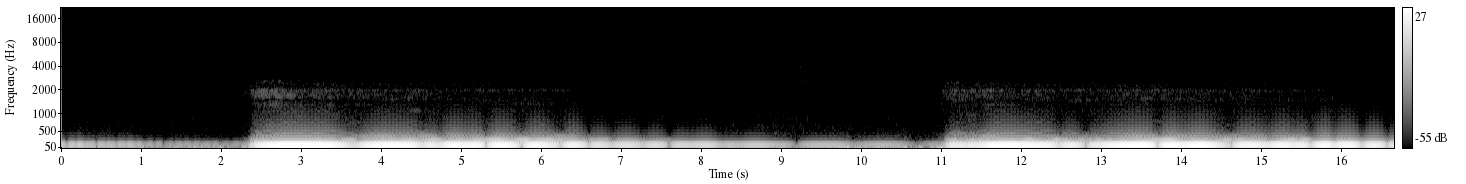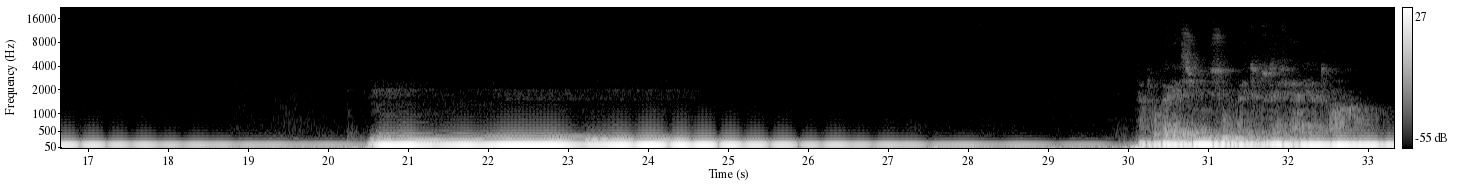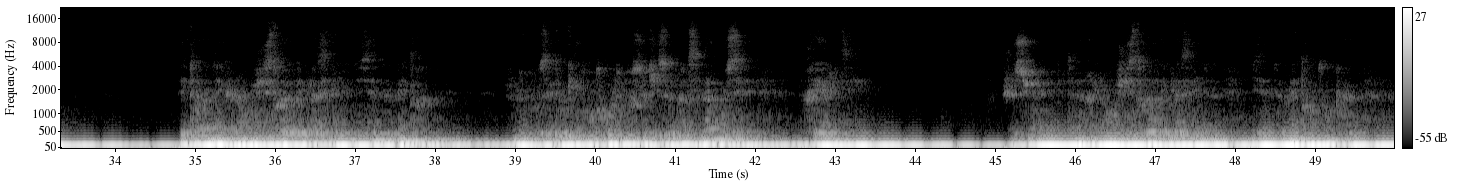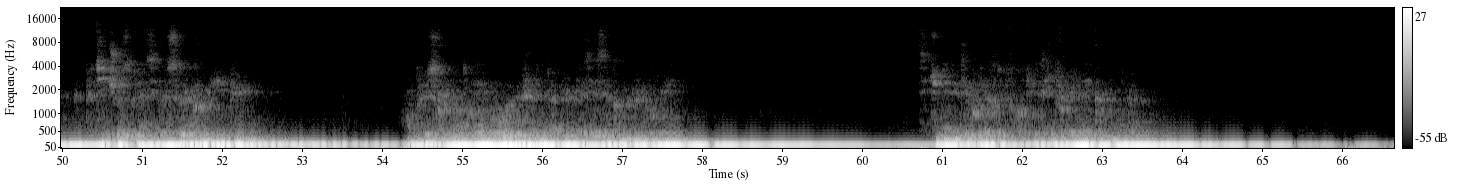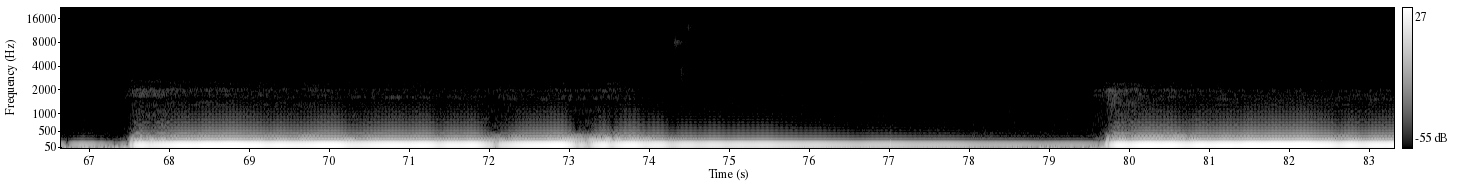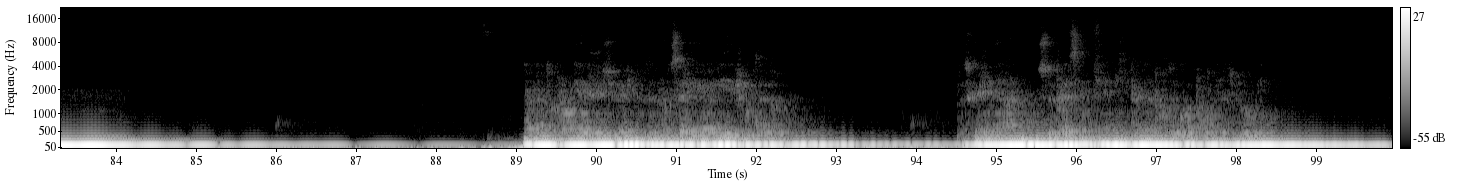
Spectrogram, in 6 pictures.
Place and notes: {"title": "Vielsalm, Belgique - Reverb in a mine tunnel", "date": "2018-10-06 08:30:00", "description": "/!\\ Be careful, extra loud sound /!\\ Into an underground mine, I discovered a round tunnel. This one has an evocative reverb. When talking into the tunnel, it produces loud reverb on the walls and the ceiling. I'm talking and saying uninteresting sentences, it's only in aim to produce the curious sound. It's very near to be impossible to understand what I say, the sound is distorted, the low-pitched frequencies are reinforced.", "latitude": "50.27", "longitude": "5.90", "altitude": "521", "timezone": "Europe/Brussels"}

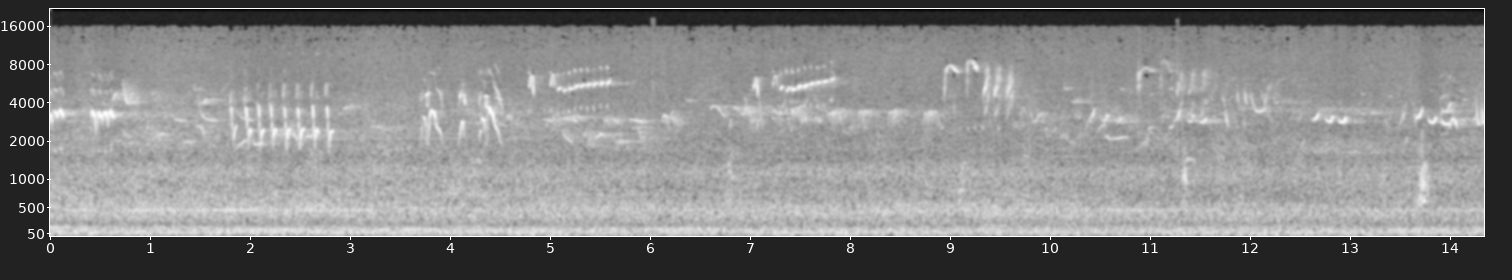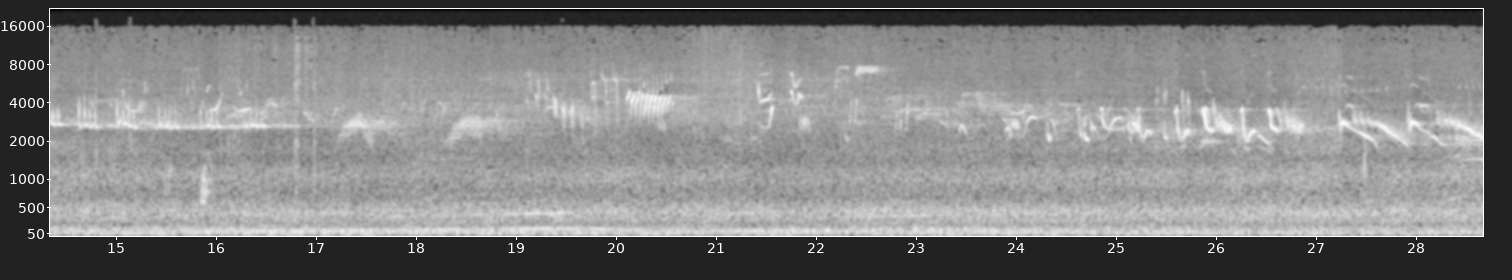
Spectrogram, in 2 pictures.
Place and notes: {"title": "Broekkade, Schiedam, Netherlands - Trains, frogs, birds", "date": "2021-06-01 21:40:00", "description": "Recorded with Dodotronic parabolic dish.", "latitude": "51.94", "longitude": "4.39", "timezone": "Europe/Amsterdam"}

